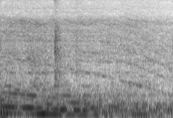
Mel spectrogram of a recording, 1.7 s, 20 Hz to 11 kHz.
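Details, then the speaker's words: 1958 Euro VW Beetle hot rod, newly installed 12 V starter, operated in the car with no engine fitted: low, even electric whir spinning freely; starter motor works fine, also bench-tested good. "bench tested the starter works great and it even works in the car of course there's no motor"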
